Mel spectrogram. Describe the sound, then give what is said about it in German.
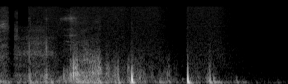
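Muffled rustling and scraping with two distinct soft thumps as a foam windscreen is put back onto an SM7B microphone, then near silence. No one speaks. “Deswegen macht ihn auch wieder drauf.”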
